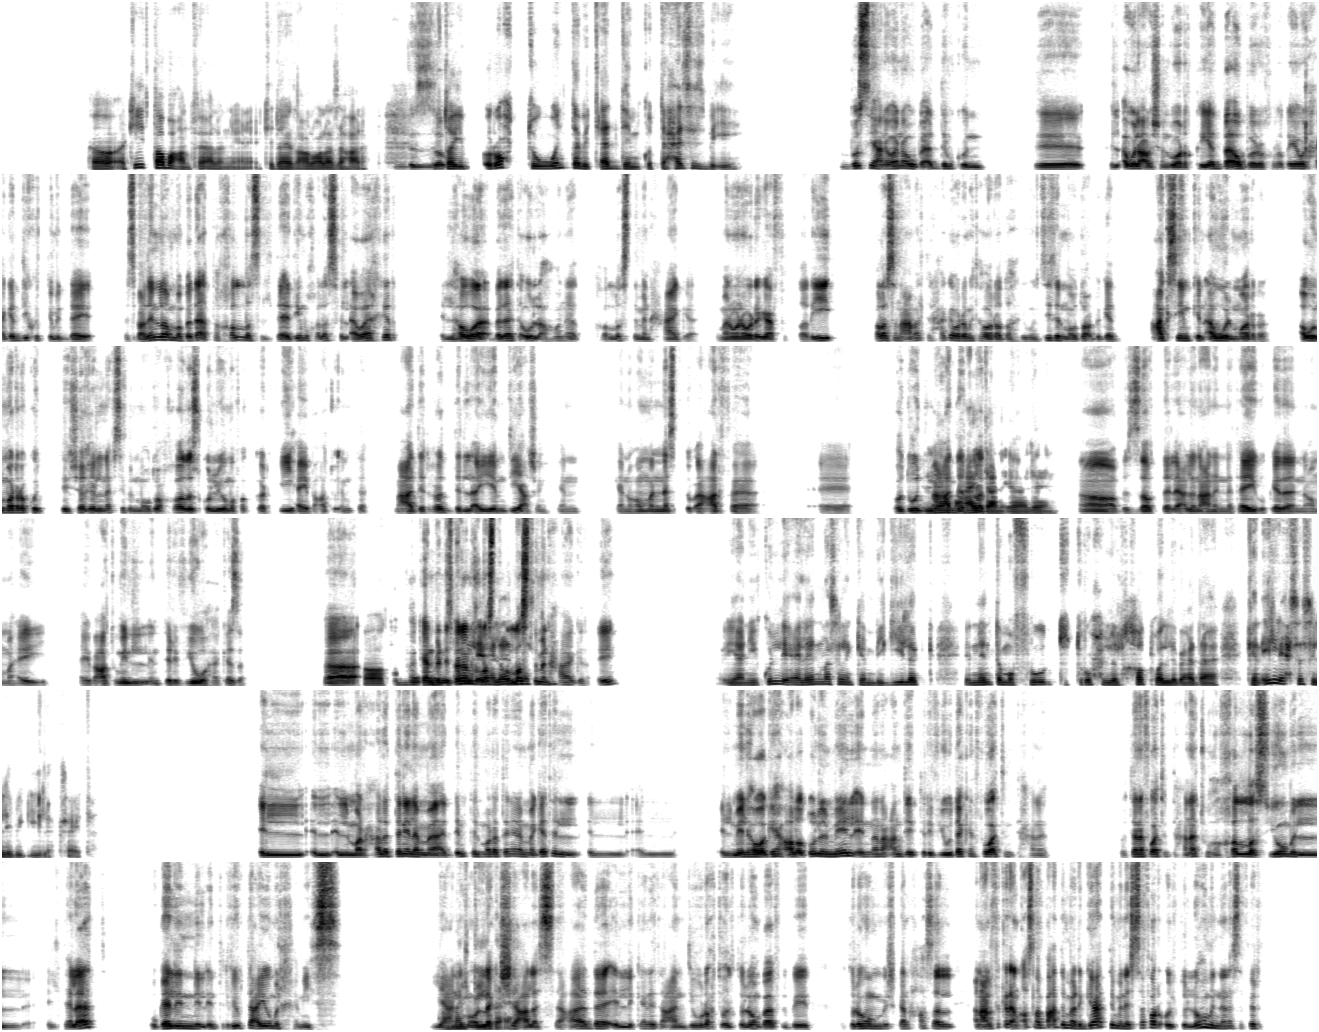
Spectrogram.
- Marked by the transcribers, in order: in English: "الinterview"; in English: "الmail"; in English: "الmail"; in English: "interview"; in English: "الinterview"
- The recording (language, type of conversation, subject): Arabic, podcast, قرار غيّر مسار حياتك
